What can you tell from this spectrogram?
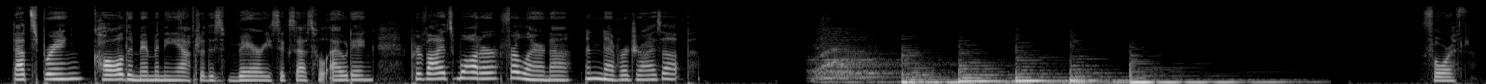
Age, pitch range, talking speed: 20-39, 180-245 Hz, 75 wpm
